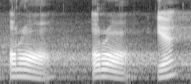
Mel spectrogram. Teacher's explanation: Kemudian ra ada hukum bacaan tafkhim karena ra-nya berharakat fathah. Jadi ra dibaca tebal dengan posisi ujung lidahnya terangkat ke langit.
